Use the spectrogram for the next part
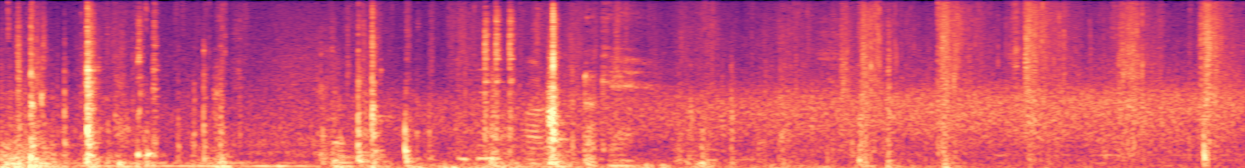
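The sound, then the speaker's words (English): A car engine idles with a low hum, then is switched off after a few seconds. Doors clunk and footsteps crunch as people get out of the car into a quiet outdoor space on a vineyard farm. “Should I put the car off or...? Yeah, that's probably a good idea. We'll get out for a moment.”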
